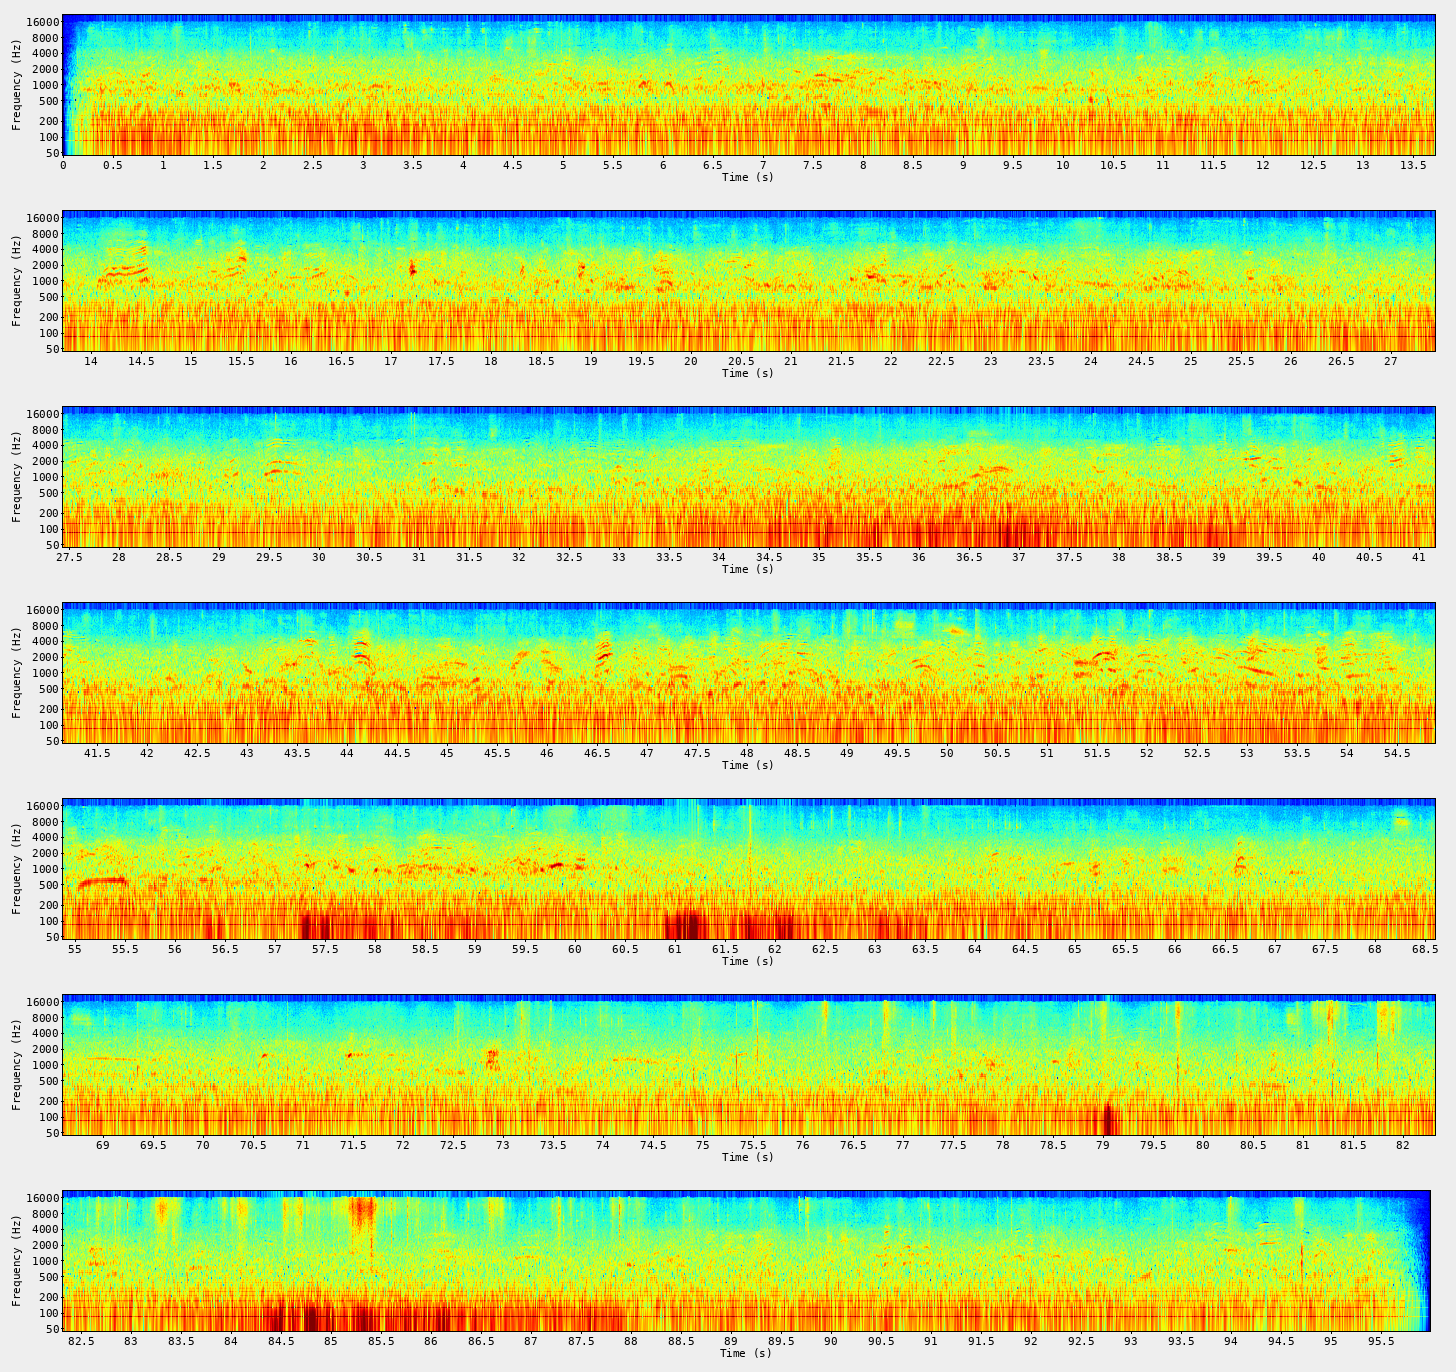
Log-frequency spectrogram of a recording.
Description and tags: Sunny day in Prospect Park Brooklyn New York
Field-Recording, NYC, Park, Prospect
